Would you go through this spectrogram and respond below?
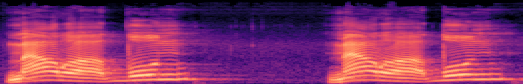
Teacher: را اور ضاد کو پر کر کے پڑھیں گے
